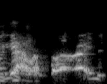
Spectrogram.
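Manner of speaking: imitated group reply, called out; called-back answer. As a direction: call back across the shop. Answering the yelled check.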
